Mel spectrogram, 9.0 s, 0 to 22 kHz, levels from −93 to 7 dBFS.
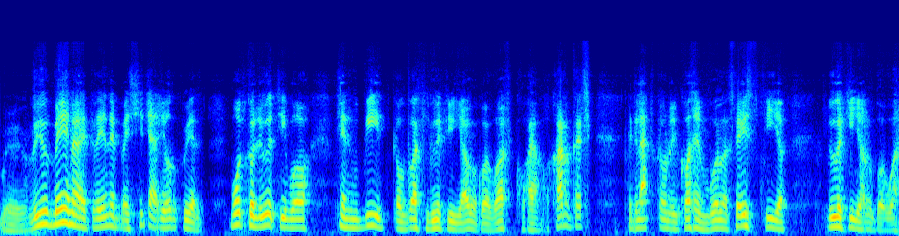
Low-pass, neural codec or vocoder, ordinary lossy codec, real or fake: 10.8 kHz; codec, 16 kHz in and 24 kHz out, 0.6 kbps, FocalCodec, streaming, 2048 codes; none; fake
